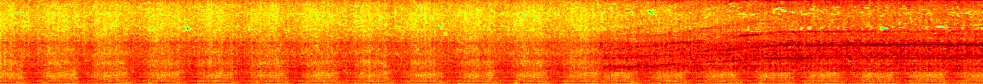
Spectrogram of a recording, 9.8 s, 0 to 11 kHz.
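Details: Bosch Maxx 6 washing machine after motor bearing replacement, drum bearings still good: loud, rough spin with a pulsing beat of about two per second that grows harsher as speed rises; drum noise at high spin, which the owner believes means a broken drum.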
